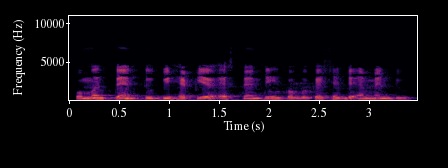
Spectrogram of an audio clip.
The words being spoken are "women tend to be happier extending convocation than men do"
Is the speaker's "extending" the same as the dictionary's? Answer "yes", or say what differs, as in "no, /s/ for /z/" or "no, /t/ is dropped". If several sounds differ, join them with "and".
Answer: no, /k/ is dropped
